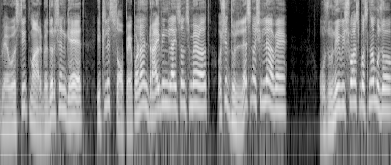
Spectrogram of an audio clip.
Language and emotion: Goan Konkani, surprised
